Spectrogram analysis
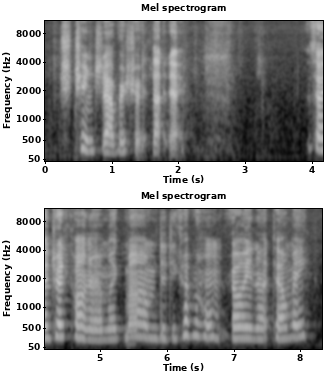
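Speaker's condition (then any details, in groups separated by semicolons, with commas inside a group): Cerebral palsy, mild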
